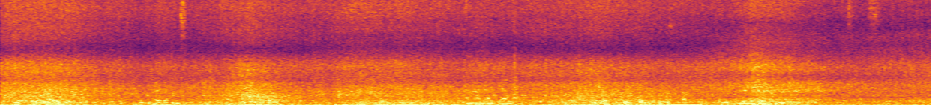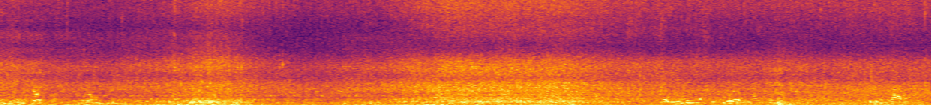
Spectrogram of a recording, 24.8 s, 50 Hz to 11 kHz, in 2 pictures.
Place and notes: Shimen, New Taipei City - Waves
桃園縣 (Taoyuan County), 中華民國, June 2012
